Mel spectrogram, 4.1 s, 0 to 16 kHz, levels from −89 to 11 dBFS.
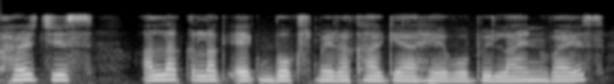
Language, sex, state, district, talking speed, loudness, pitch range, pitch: Hindi, female, Arunachal Pradesh, Longding, 220 wpm, -17 LUFS, 185-205 Hz, 190 Hz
